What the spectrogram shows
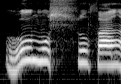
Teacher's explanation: سین میں سیٹی بجانی ہے آپ نے، یہ آواز آنی چاہیے.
